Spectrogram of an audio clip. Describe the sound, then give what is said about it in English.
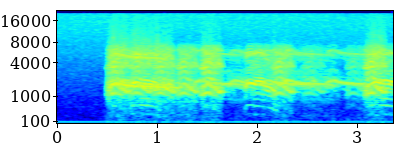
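Several crows caw loudly in a rapid, overlapping series of harsh calls, continuing without pause for a few seconds over a faint low hum. “the sound of those crows segues me into looking around the conference this past weekend.”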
